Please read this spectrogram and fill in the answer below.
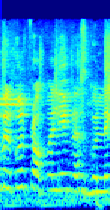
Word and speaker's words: रसगुल्ला: तो वापस आते हुए हमारी नेक्स्ट रिक्वेस्ट थी रसगुल्ला। आई गेस इसको ऐसे ही प्रोनाउंस करते हैं बट दिल्ली में फॉर सम रीजन सब इसे रसगुल्ला बोलते हैं। लाइक मैंने बचपन से रसगुल्ला ही सुना है तो मैं भी ऐसे ही बोलती हूँ।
